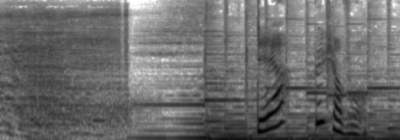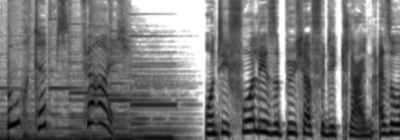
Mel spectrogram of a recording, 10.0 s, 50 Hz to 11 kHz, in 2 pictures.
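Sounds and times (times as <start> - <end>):
door creaking open with a grinding squeal: 0.0 - 2.2
speech: 3.2 - 6.8, 7.6 - 9.9.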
